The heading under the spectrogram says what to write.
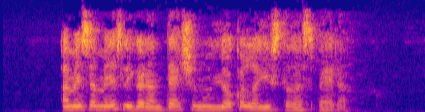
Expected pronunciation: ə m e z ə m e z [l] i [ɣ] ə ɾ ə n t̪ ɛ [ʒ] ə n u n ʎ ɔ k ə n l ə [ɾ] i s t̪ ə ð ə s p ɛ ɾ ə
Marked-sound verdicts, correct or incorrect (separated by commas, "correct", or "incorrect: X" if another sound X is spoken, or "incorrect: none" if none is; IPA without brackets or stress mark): correct, correct, incorrect: ʃ, incorrect: ʎ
